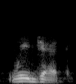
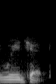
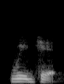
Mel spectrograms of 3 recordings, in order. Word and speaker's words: widget: a i widget widget widget yeah okay and and again uh an american is usually not going to pronounce the t at the end we're going to say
